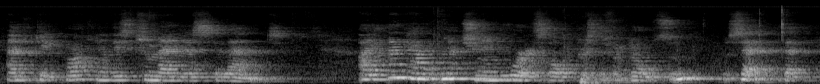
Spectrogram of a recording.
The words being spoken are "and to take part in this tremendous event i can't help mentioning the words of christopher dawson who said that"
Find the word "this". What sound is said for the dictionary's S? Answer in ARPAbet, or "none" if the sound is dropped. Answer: S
